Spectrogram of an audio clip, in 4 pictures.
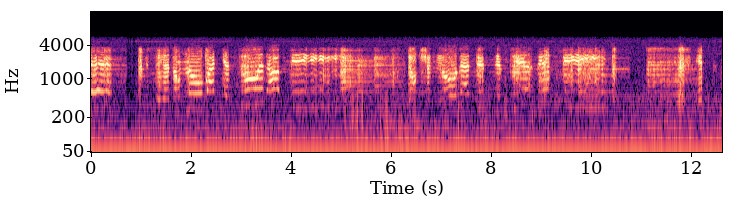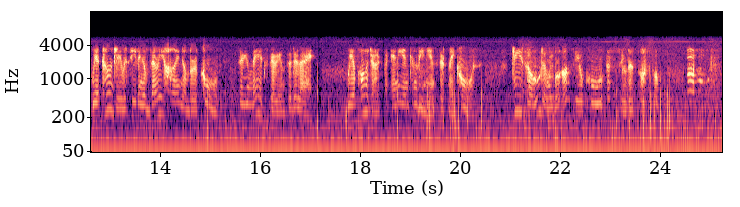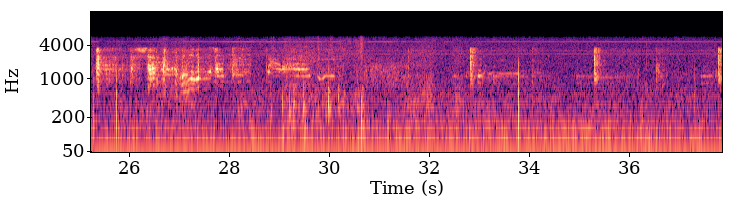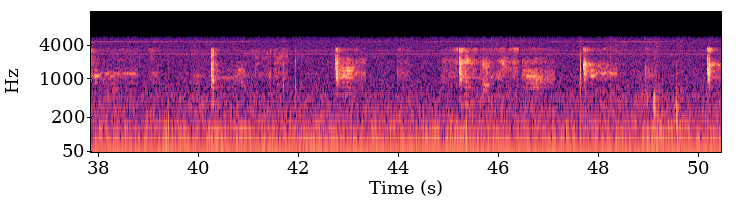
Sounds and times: Speech: 12.2 - 17.1, 17.7 - 20.4, 21.0 - 24.1.

